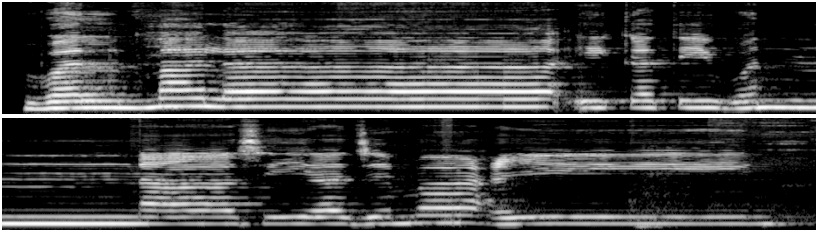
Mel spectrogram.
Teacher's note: اوپر مد متصل کا قاعدہ ہے، حمزہ آ رہی ہے، 4 سے 5 حرکات ہم نے کھینچ کے پڑھنا ہے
